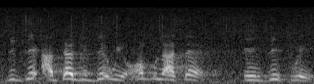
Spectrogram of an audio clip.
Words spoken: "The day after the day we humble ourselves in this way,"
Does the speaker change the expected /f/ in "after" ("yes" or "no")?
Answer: yes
